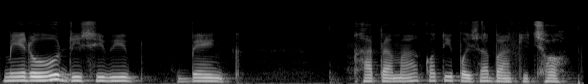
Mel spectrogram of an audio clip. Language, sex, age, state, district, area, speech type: Nepali, female, 60+, West Bengal, Jalpaiguri, rural, read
